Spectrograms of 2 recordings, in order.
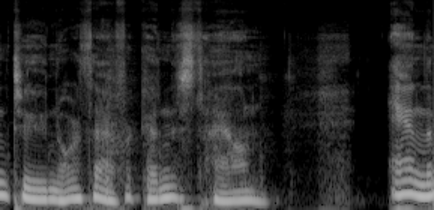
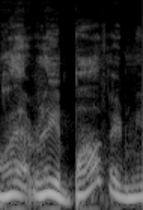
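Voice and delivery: normal talking voice

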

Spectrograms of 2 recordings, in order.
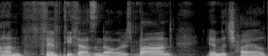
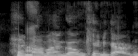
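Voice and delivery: put-on very high little-kid voice, pitch way up; 9 semitones higher than usual. Joking about a child's future voice, in a Gomer Pyle voice. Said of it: "Gomer Pyle".

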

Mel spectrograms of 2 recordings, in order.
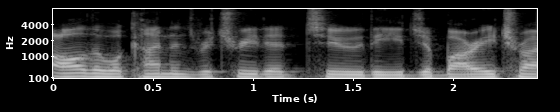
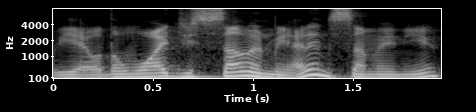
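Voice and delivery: normal talking voice

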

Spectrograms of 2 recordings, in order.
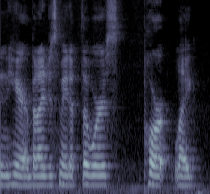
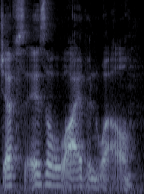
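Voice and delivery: put-on, dry, flat, expressionless deadpan delivery. Retelling how a detective answered someone asking whether a man was okay, mock-deadpan.

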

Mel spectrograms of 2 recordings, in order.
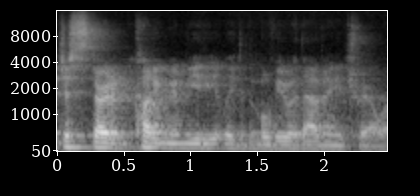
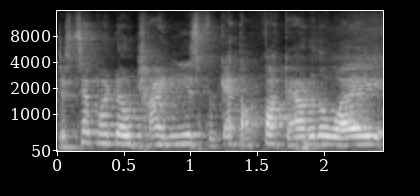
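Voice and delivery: put-on angry yell, higher and louder; 12 semitones higher, 9 dB louder than usual. Retelling a movie scene where Stanley Tucci yells at a woman: imitating Stanley Tucci yelling. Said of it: "yelling at this old".

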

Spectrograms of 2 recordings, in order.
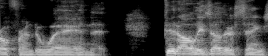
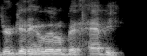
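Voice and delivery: put-on Korean accent; 3 semitones higher than usual. Retelling what a taekwondo instructor said: imitating instructor's Korean accent. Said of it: "that was his accent".

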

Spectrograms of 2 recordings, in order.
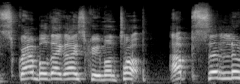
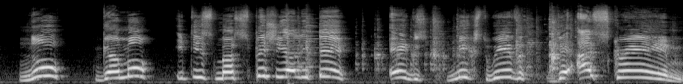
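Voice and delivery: put-on French chef accent, pitched up; 5 semitones higher than usual. Alph answers gammo's question about his cooking, in a fake french accent. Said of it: "why are you pretending to be French?".

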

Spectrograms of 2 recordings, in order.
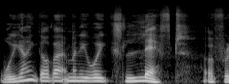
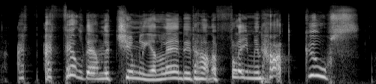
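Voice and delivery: very high, squeaky little cartoon mouse voice. Doing an impression in a guessing game, in a cartoon mouse voice. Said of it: "it sounded like Mickey Mouse".

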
